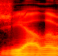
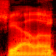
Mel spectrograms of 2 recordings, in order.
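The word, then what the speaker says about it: giallo: Galo film Gio film I think you don't pronounce the L's but I'm not sure looks like G no it's Galo or something like that I've heard people say it but I forget if it's gialo or Galo I think it's gialo G I haven't seen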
